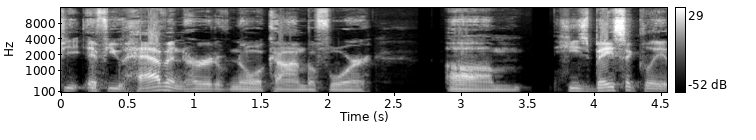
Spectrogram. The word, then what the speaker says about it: Kahan: weird spelling but um a lot of people pronounce it Noah Kahan or something like that it's Khan um I I encourage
